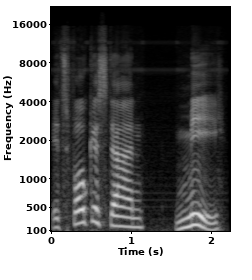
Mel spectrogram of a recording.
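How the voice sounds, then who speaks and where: A man in his sixties, an attorney, hosts a legal talk radio show in a chatty, self-mocking way, often stopping to restart sentences. His voice is on the high side with big pitch swings and a very slow pace, captured on a studio mic in a radio studio with no room sound.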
